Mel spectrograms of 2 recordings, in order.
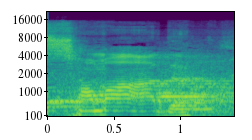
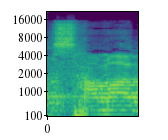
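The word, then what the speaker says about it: صمد: একটু খেয়াল করে পড়েন কুল হুয়াল্লাহু আহাদ, আল্লাহু সামাদ। সামাদ মানে অভাব ওয়ালা, যার অভাব আছে, আর সমাদ মানে যার অভাব নেই। শুধু একটা অক্ষর উচ্চারণে আকাশ পাতাল পাল্টে যাচ্ছে।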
